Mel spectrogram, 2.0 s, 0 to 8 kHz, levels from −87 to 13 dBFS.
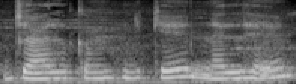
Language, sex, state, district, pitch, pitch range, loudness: Hindi, female, Karnataka, Koppal, 235 Hz, 225-250 Hz, -14 LUFS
